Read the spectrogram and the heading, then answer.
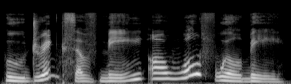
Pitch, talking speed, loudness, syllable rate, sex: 205 Hz, 165 wpm, -16 LUFS, 3.0 syllables/s, female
